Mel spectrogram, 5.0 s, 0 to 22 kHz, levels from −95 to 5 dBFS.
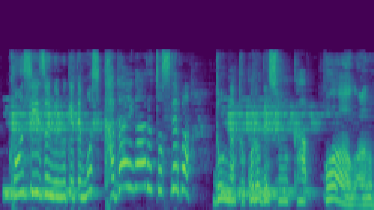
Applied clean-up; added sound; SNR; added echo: classical method log-MMSE.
